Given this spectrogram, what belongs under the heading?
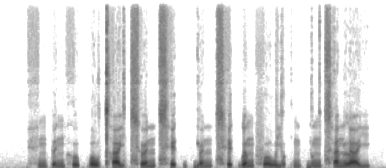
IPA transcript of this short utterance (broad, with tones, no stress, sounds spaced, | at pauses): h ɪ˨˩ ŋ p ɪ˨˥ ŋ h uː˨ p̚ o˧ w t̪ʰ ɐ˨˩ j t͡sʰ ɵ˨˧ n t͡sʰ ɪ˧ k̚ ʊ˨ k̚ j ɵ˨ n t͡sʰ ɪ˥ k̚ l ʊ˨ ŋ f o˨˧ w j ʊ˨ k̚ n̪ ɪ˧ k̚ j ʊ˨ ŋ t͡sʰ ɐ˧ n l ɐ˧ j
